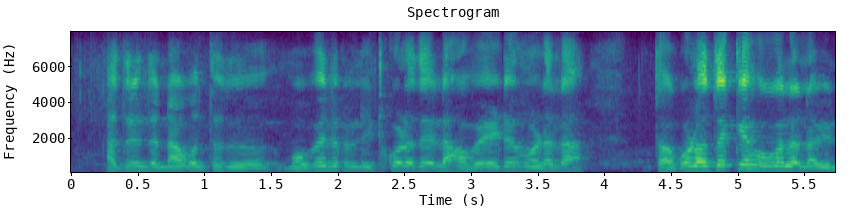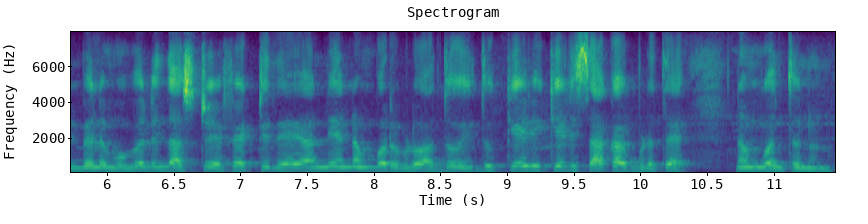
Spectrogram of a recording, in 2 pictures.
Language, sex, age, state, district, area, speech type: Kannada, female, 45-60, Karnataka, Bangalore Urban, urban, spontaneous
